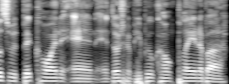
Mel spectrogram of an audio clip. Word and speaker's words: Dogecoin: I go, "Oh, is this Doggy Queen?" It's like, "No, it's Dogecoin." I don't want I don't want them to go through that experience.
